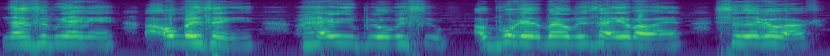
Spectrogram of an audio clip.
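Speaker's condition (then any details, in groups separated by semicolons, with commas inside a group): Cerebral palsy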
